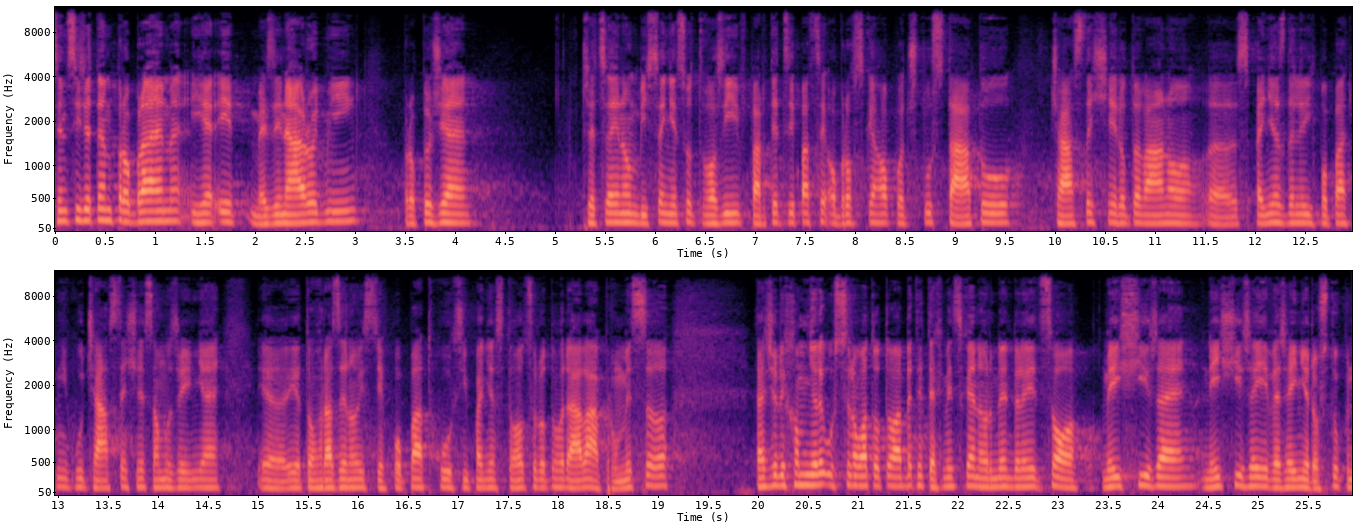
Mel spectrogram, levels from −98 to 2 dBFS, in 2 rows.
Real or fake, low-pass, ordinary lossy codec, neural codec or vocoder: fake; 10.8 kHz; Opus, 64 kbps; codec, 24 kHz, 0.9 kbps, WavTokenizer, medium speech release version 2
